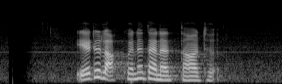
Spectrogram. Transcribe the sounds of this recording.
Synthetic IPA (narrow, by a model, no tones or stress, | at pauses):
ejəʈəlakʋenət̪ænæt̪ːaːʈə̰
